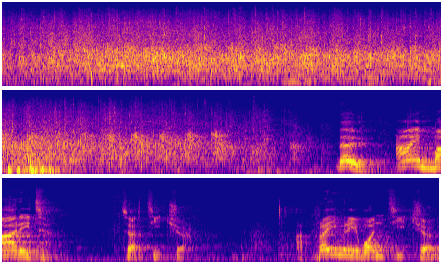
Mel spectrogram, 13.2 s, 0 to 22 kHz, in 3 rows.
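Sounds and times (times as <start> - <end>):
audience applause: 0.0 - 7.7
speech: 7.8 - 9.3, 10.0 - 10.8, 11.7 - 13.1.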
